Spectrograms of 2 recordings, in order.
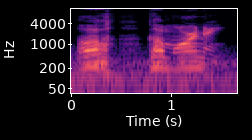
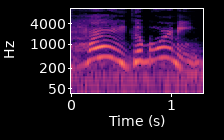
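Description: First: The greeting sounds annoyed and irritated. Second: The greeting sounds friendly and cheerful.

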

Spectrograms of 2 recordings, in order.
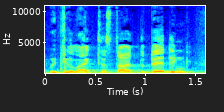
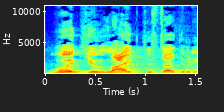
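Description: First: The question is asked in a gentle, courteous tone. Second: The question is asked in a firm, pressing tone. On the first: It is offered as a courtesy. "we give him the opportunity to do it with our asking nicely" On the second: It is really a demand he must obey. "You can start changing the tone"

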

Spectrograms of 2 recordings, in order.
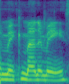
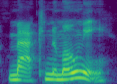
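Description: First: The name is said as McMenemy. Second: The name is said as McNemony. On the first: The speaker calls it right. "you're talking to McMenemy" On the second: The speaker calls it wrong. "they said McNemony"

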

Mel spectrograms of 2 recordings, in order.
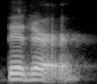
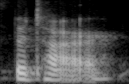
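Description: First: The name sounds like the word bitter. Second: The name rhymes with the word guitar. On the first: The speaker calls it wrong. "The other way to pronounce it is like, it's like bitter. And it's not that" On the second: The speaker calls it right. "Yes, it's Bitar"

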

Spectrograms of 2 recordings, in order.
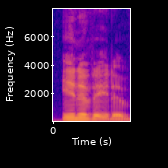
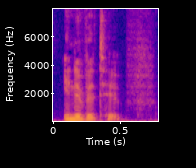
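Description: First: It is said in the speaker's own American accent. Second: It is said imitating the professor's British accent.

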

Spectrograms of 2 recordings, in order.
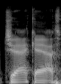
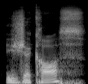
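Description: First: It is said with a plain English pronunciation. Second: It is said with a French-sounding pronunciation.

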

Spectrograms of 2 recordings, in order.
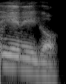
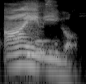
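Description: First: The name Ian begins with an 'ee' sound. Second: The name Ian begins with an 'eye' sound. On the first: The speaker calls it wrong. "It's not Ian Eagle" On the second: The speaker calls it right. "It's Ian Eagle"

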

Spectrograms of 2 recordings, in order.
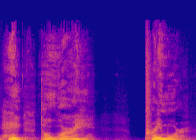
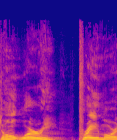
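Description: First: It is said in a gentle, inviting tone. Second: It is said in a scolding, finger-wagging tone.

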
